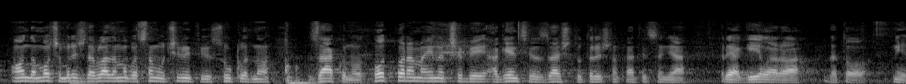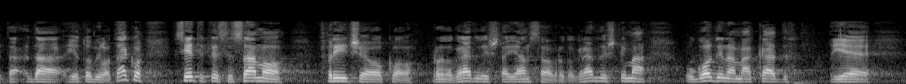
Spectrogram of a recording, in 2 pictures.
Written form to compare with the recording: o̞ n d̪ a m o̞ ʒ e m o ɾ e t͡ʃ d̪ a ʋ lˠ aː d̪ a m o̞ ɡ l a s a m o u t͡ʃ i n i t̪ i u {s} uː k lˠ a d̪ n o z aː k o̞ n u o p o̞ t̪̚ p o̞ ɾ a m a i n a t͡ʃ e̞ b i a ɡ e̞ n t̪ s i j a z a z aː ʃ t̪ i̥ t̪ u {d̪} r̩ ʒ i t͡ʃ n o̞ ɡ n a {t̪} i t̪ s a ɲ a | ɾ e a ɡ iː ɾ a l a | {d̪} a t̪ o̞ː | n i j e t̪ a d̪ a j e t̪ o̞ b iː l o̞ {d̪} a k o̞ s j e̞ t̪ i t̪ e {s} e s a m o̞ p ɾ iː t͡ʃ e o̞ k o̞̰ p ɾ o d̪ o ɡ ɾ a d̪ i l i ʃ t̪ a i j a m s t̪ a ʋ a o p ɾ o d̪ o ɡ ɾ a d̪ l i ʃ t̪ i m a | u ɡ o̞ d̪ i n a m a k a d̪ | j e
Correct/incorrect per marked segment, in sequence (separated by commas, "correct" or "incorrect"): correct, incorrect, correct, correct, incorrect, correct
